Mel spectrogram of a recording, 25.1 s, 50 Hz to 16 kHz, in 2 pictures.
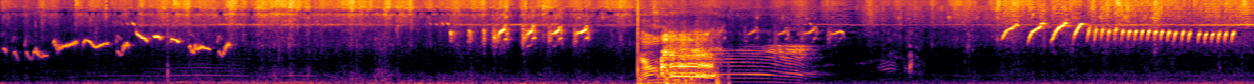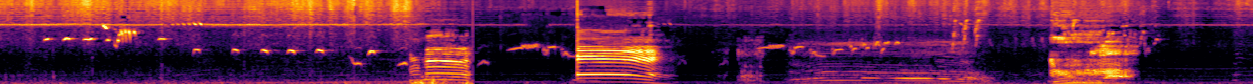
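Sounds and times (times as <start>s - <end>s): small birds chirping: 0.0s - 3.0s, 3.8s - 18.3s, 19.8s - 24.3s
cow mooing: 6.4s - 8.2s, 16.6s - 17.3s, 18.3s - 24.0s.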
